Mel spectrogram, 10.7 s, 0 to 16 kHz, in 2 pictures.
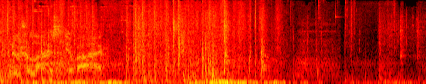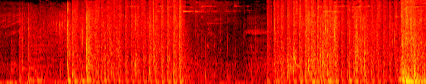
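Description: Gunfire in the video game The Division 2, bursts of rapid shots and clattering impacts in irregular volleys, loud and dense, with quieter pauses between.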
